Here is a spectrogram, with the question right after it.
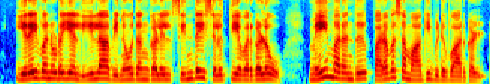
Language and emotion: Tamil, neutral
